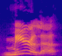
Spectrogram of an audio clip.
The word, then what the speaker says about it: Mirla: Now, let's go on to Mirla. Not Merla, but Mirla.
